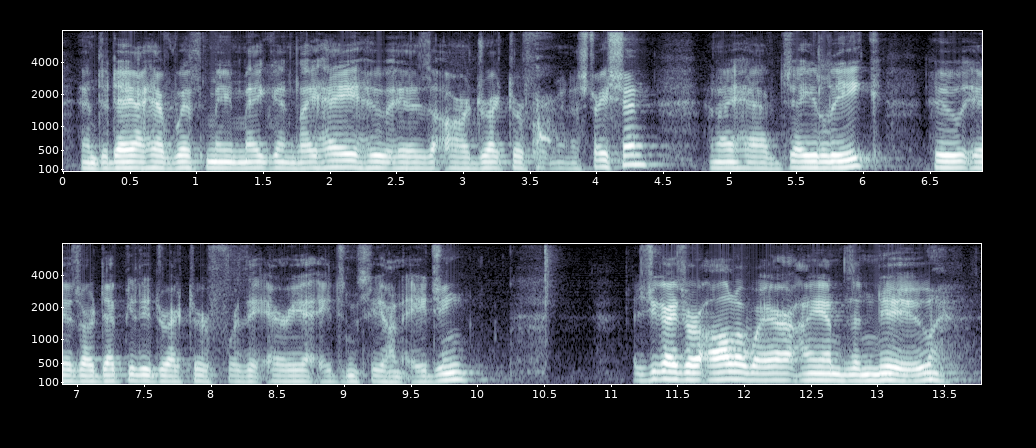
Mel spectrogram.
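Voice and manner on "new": heavy stress on the word NEW. Introducing oneself to the commissioners as department director: stress on NEW. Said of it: "emphasize the word new".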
